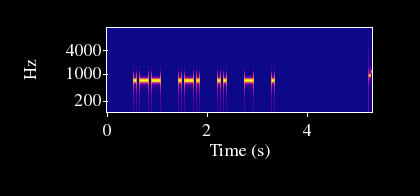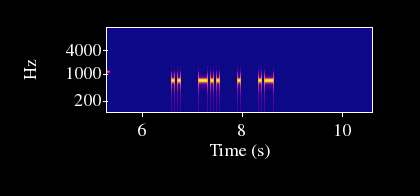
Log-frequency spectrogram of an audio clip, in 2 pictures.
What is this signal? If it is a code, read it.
Morse code, heard as a keyed tone, about 20 wpm, spaced as for 14 wpm, 700 Hz. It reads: WRITE IDEA
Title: 2x Character Spacing - Top 500 Words - 20wpm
